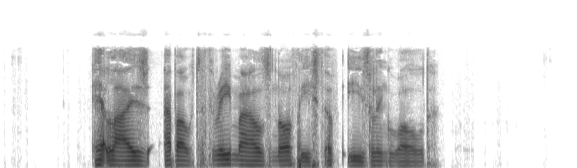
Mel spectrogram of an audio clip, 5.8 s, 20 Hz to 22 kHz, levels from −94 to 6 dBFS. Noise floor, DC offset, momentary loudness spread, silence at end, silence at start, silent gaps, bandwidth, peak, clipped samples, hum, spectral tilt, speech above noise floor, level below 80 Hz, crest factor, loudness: -84 dBFS; under 0.1%; 9 LU; 1.4 s; 0.9 s; none; 7.2 kHz; -2 dBFS; under 0.1%; none; -6 dB/octave; 65 dB; -42 dBFS; 20 dB; -20 LUFS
